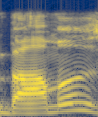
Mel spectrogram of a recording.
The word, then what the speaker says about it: Baumol: But what I found really compelling about the explanation in your book for this discrepancy, you point to something called the Baumol effect. I think I'm pronouncing it right, the Baumol right. effect. What is that and where does it come from? – Right. So William Baumol is an economist.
